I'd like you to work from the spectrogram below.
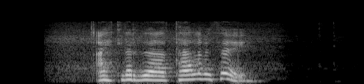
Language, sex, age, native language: Icelandic, female, 40-49, Icelandic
